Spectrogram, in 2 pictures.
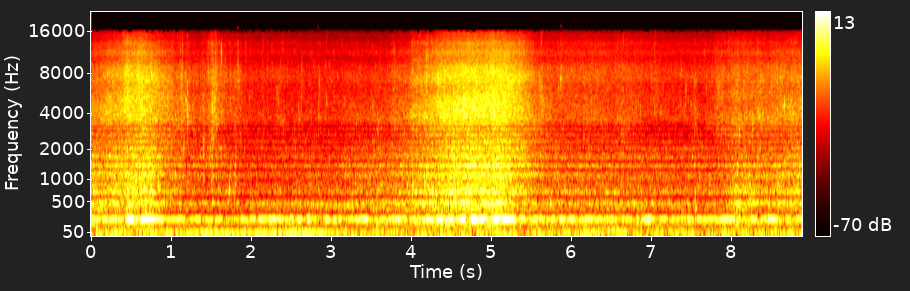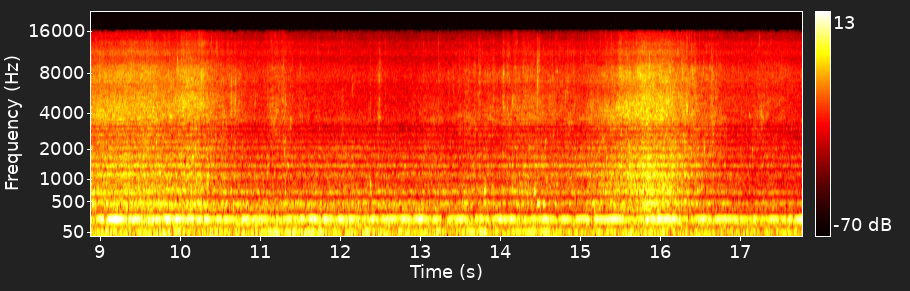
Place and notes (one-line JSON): {"title": "Galatas, Crete, in the tube", "date": "2019-05-02 14:20:00", "description": "a tube for rainwater in concrete", "latitude": "35.51", "longitude": "23.96", "altitude": "3", "timezone": "Europe/Athens"}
